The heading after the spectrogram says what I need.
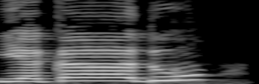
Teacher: یکادو میں کاف کے ساتھ الف مدہ آ رہا ہے، کیونکہ الف ساکن اس سے پہلے زبر ہے تو ایسا الف مدہ کہلایا جاتا ہے۔ الف مدہ کو ایک الف کی مقدار کھینچ کر پڑھتے ہیں۔ الف مدہ کی وجہ سے ہم یکادو تھوڑا سا کھینچ کر پڑھ رہے ہیں۔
